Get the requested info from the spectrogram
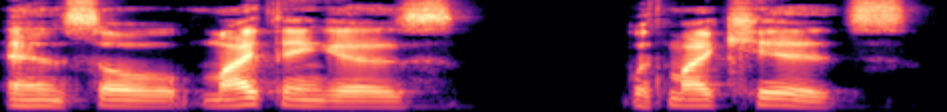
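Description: A middle-aged man giving casual interview answers in a measured, halting way, often repeating words. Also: mid-range voice, fairly even intonation, fairly bright tone, clear, resonant tone. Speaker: guest, parent.

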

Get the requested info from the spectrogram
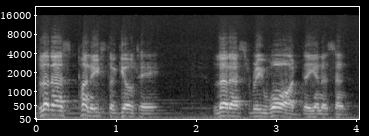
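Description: A man's voice: medium pitch, moderate pace, faint music behind, low-quality recording. A man giving a grave, dramatic trailer voice-over. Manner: grave, portentous. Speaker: vintage trailer announcer.

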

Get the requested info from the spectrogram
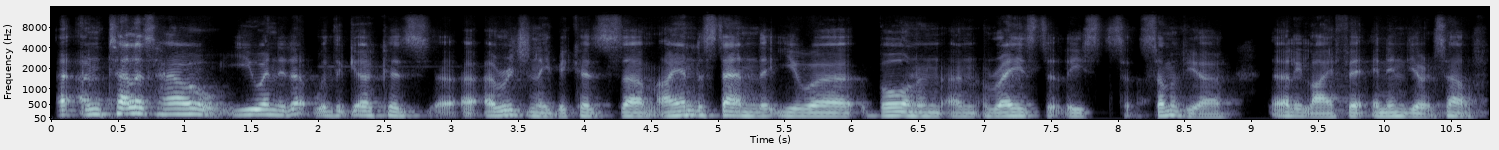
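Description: A man interviewing a guest, asking questions in a halting way with repeated words. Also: mid-range voice, steady tone, gravelly, warm tone.

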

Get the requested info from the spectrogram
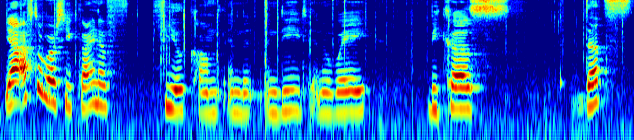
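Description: A woman's voice: medium pitch, a little slow, a little mellow, a little hiss or hum. A woman co-hosting a podcast, talking in a casual, conversational way. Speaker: podcast co-host.

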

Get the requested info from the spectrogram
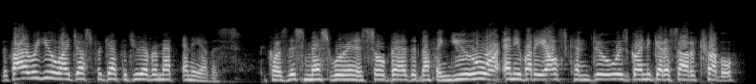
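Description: A woman's voice: on the high side, quick pace, hardly any pauses, lightly acted. A woman playing a haughty, defensive married society lady in a 1940s radio drama, clipped in manner. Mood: defensive, desperate. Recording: muffled, noisy old radio recording.

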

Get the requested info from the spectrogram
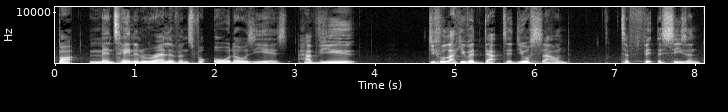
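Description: Bantering young Nigerian-born man, low voice. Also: animated, a little slow, darkish tone, dry recording, clean studio sound. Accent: light Nigerian. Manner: laughing, teasing, says bro a lot. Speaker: podcast host. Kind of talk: casual chat.

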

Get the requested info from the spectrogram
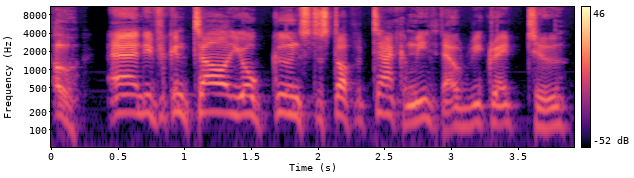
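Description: A man's voice: a little high, animated, moderate pace, soft background music, pitched above the performer's own voice. A man voicing a brash, sarcastic human woman in a sci-fi audiobook, flippant and defiant, with casual speech.

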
